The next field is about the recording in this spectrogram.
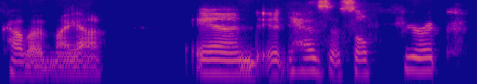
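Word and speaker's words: kala namak: i use this it's black salt um properly pronounced cava maya and it has a sulfuric tendency to it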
